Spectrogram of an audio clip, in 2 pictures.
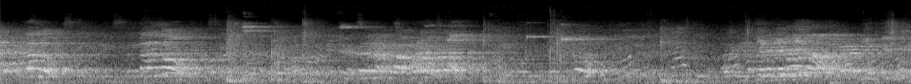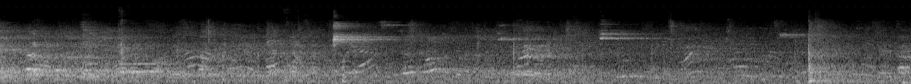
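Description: Spectators and players shout and call out, echoing in a large gym.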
